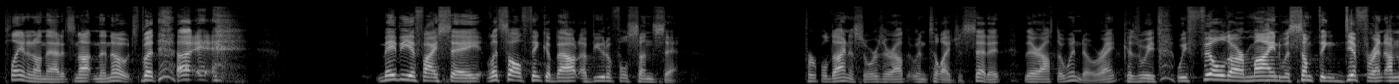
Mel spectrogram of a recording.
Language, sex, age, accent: English, male, 50-69, American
